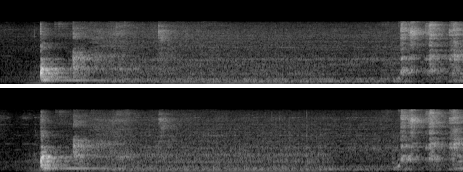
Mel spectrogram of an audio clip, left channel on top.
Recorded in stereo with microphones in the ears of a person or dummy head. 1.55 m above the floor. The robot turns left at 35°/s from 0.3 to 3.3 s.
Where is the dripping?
70° left (ahead or behind), 1.4 m; by 4.6 s 5° left (ahead or behind), 1.4 m.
